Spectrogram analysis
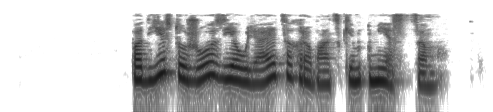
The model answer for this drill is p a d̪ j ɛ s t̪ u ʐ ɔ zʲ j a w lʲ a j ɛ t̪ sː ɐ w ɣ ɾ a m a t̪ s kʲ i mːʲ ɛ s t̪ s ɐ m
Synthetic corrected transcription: p a d̪ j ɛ s t̪ u ʐ ɔ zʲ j a w lʲ a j ɛ t̪ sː ɐ ɣ ɾ a m a t̪ s kʲ i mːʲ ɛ s t̪ s ɐ m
